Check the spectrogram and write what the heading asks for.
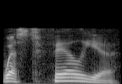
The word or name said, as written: Westphalia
